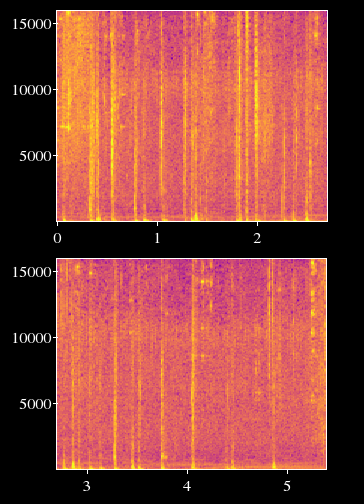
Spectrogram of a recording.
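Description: Hooves clip-clopping in an uneven walking rhythm in Kingdom Come: Deliverance, close and clear, over a low steady background hum.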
